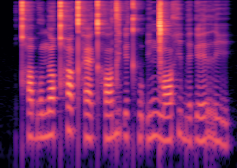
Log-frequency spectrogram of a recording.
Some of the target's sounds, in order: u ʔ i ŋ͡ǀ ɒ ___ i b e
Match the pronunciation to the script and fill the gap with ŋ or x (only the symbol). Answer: x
